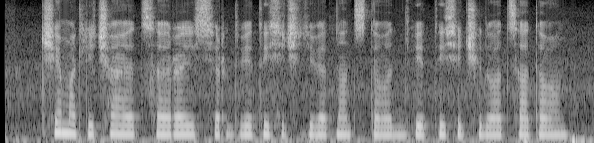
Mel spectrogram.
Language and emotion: Russian, neutral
